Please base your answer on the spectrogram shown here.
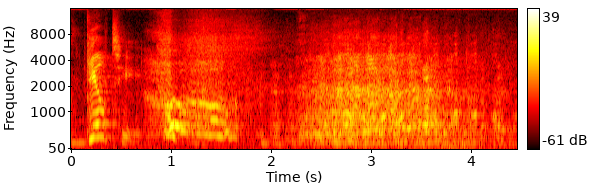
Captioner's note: all gasp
